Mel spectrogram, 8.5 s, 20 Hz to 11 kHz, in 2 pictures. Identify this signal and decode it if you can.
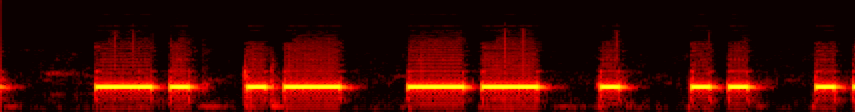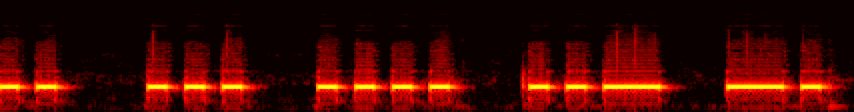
Morse code, heard as a keyed tone, about 13 wpm, 660 Hz. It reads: NAME IS SHUN
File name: jh8cbh / 2022cw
